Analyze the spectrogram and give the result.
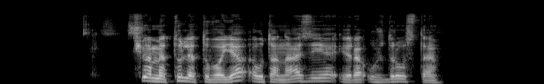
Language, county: Lithuanian, Šiauliai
